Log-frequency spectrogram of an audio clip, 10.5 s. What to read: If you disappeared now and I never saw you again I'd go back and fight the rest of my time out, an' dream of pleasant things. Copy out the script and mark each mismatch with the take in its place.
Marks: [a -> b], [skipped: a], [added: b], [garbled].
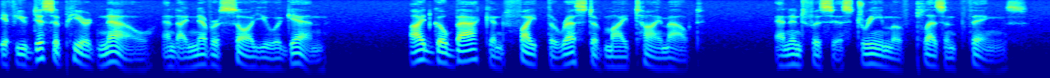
If you disappeared now and I never saw you again I'd go back and fight the rest of my time out, an' [added: emphasis] dream of pleasant things.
